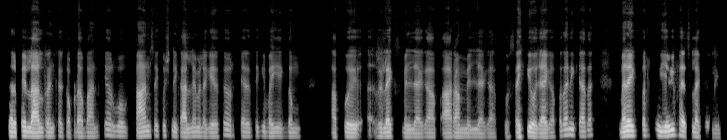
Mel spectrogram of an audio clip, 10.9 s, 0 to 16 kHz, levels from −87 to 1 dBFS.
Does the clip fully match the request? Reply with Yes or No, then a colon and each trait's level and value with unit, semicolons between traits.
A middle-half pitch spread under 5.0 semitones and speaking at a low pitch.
Yes: average, 2.8 semitones; low, 110 Hz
